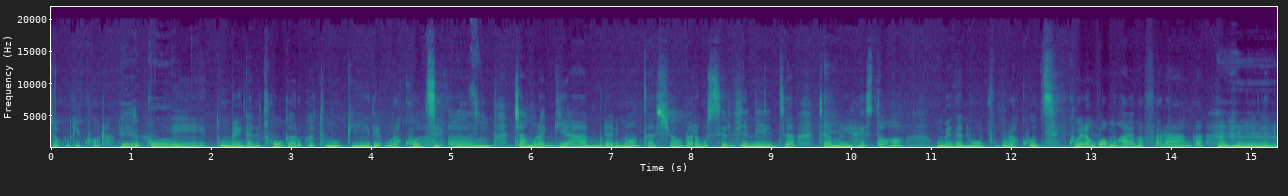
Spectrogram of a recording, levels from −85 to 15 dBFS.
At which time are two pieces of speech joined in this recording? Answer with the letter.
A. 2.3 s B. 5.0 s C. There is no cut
B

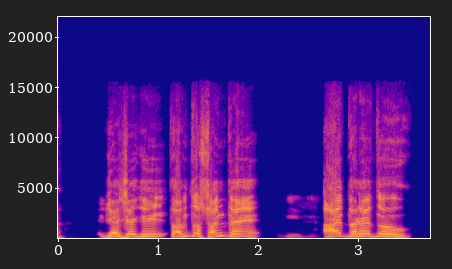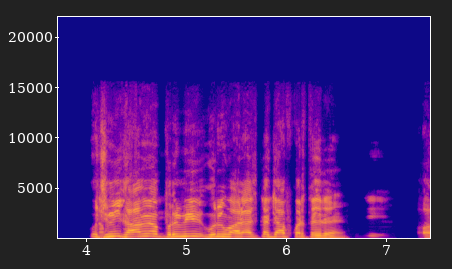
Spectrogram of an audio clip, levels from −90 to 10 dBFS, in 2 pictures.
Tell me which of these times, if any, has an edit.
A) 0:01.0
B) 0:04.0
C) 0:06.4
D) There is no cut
A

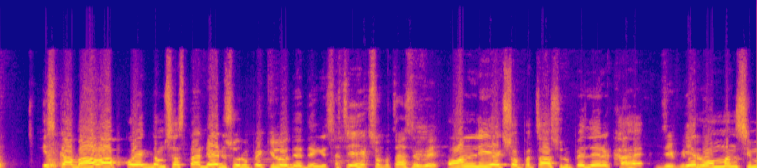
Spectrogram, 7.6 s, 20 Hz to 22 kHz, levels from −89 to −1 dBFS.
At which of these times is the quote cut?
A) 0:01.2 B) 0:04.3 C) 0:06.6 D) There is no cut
D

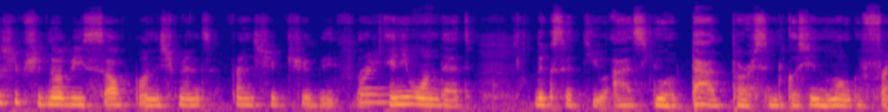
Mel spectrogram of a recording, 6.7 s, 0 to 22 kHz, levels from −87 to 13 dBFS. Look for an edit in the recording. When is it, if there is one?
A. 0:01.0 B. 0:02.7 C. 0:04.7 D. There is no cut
B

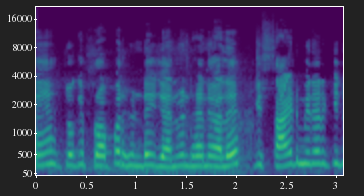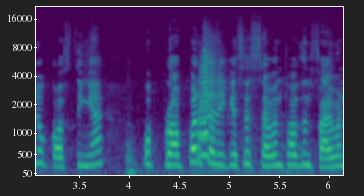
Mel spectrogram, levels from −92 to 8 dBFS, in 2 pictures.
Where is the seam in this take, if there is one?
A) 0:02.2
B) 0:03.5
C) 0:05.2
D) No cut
A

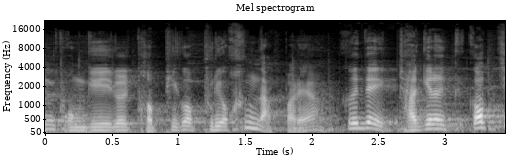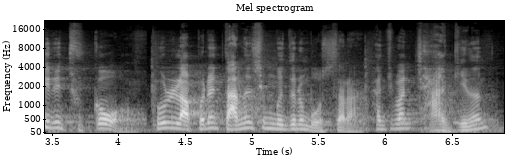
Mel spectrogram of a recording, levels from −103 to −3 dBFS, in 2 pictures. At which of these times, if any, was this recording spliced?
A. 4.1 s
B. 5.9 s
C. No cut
A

